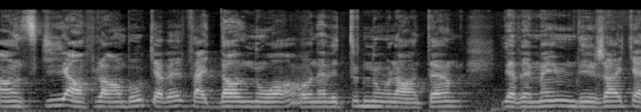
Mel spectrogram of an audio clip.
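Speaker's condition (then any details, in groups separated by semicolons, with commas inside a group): Cerebral palsy; wheelchair use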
